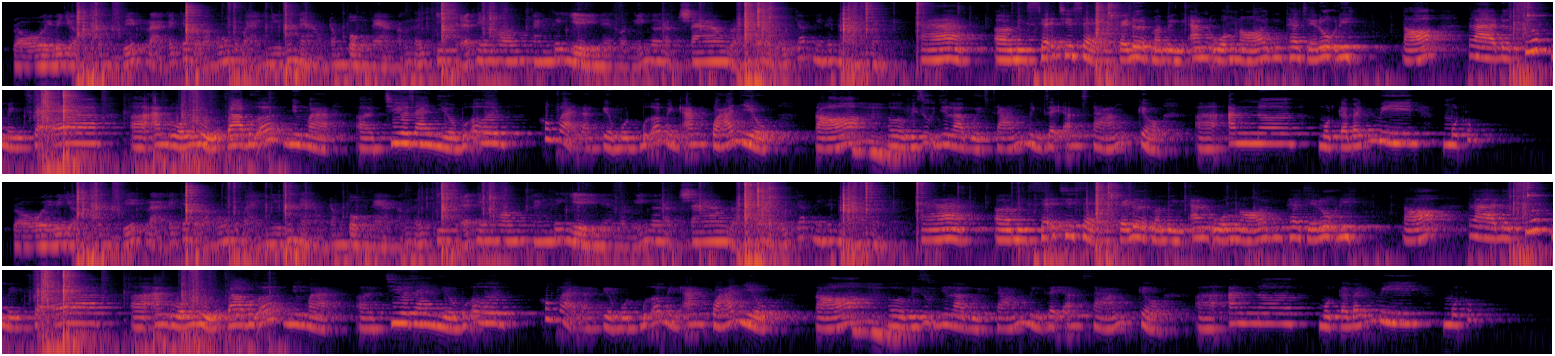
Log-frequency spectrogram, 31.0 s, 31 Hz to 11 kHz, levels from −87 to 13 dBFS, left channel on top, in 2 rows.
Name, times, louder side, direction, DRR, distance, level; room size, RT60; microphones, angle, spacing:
voice 1, 0.1-8.8 24.0-24.5, left 1 dB, 25° left, 0 dB, 1.1 m, -38 dB
sound 1, 0.6-13.8 14.7-18.3, equal, 5° right, 0.8 m, -36 dB
voice 2, 9.2-9.6 9.9-13.5 14.0-14.3 14.7-16.5 16.8-18.8 19.1-20.6 20.9-23.2 23.7-24.1 24.4-27.1 27.4-28.4 28.7-29.6 29.9-30.2, left 2 dB, 85° left, 6 dB, 1.0 m, -33 dB
8.3 x 4.7 x 6.6 m, 0.92 s
head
